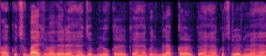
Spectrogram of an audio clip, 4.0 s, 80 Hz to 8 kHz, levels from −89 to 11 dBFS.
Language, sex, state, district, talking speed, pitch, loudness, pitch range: Hindi, male, Haryana, Charkhi Dadri, 285 wpm, 140 Hz, -20 LUFS, 140-145 Hz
